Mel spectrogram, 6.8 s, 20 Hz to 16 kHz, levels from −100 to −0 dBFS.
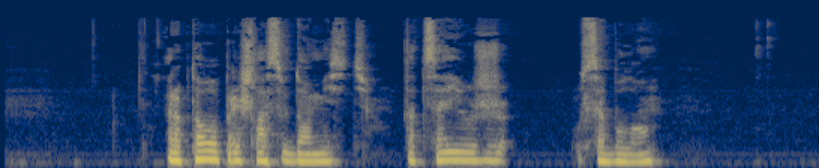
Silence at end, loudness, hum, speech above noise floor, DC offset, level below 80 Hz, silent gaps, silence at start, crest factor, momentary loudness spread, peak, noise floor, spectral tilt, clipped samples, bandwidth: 1.35 s; -27 LUFS; none; 50 dB; under 0.1%; -62 dBFS; none; 1.4 s; 18 dB; 14 LU; -10 dBFS; -76 dBFS; -5.5 dB/octave; under 0.1%; 11.5 kHz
